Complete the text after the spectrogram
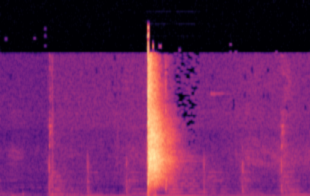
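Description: A single sharp, loud crack of a rattan cane strike cuts through a low, steady background hum, with a few faint clicks before it and no voices.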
